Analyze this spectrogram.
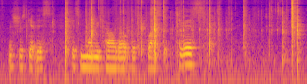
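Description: Scissors snip through plastic packaging.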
